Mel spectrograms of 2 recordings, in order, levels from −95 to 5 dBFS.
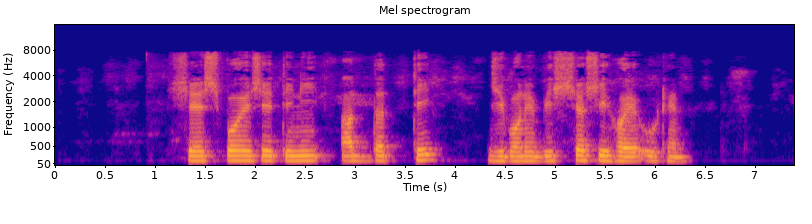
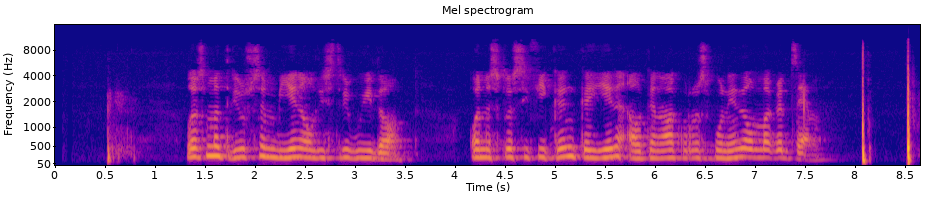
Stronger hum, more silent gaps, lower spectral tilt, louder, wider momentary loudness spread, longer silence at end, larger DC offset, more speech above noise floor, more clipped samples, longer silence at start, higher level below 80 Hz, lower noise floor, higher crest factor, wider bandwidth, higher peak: neither; neither; about the same, -5.5 dB/octave vs -6.5 dB/octave; first, -19 LUFS vs -27 LUFS; second, 8 LU vs 13 LU; first, 1.05 s vs 0.1 s; neither; first, 51 dB vs 43 dB; neither; first, 1.2 s vs 0.55 s; about the same, -56 dBFS vs -52 dBFS; about the same, -70 dBFS vs -70 dBFS; second, 18 dB vs 26 dB; second, 8 kHz vs 10.5 kHz; about the same, -2 dBFS vs 0 dBFS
